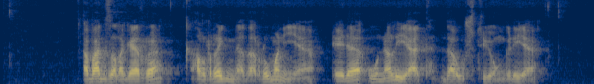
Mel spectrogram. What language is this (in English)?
Catalan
